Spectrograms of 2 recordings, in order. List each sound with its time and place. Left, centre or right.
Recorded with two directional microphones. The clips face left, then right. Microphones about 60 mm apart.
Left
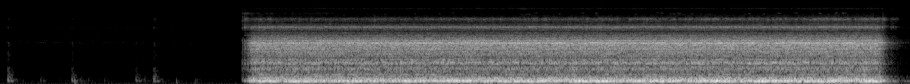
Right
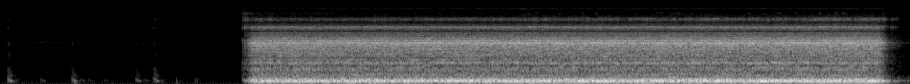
0.7 s hum: centre
2.3 s vehicle: centre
